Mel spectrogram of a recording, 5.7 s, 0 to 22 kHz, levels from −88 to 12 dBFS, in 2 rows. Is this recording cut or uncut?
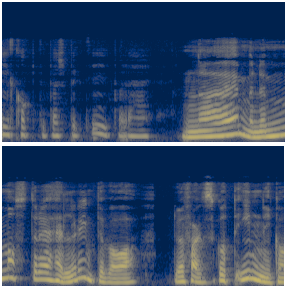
cut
